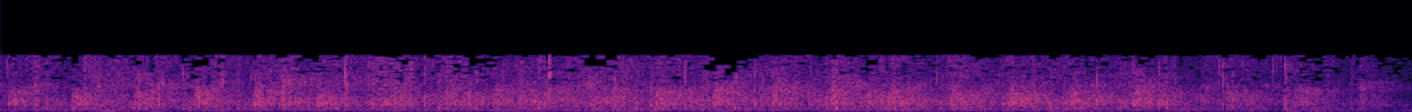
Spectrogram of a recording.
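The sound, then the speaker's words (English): A church audience claps for a guest speaker, who is an ordained minister and evangelist, in steady, continuous applause. The clapping holds at a moderate level throughout, with no voices over it. “Okay, let's give him a hand.”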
